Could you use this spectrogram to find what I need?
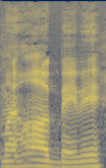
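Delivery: soft mock cool-guy voice; imitating boastful boyfriend. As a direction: drop the volume for a smug mock come-on. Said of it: "this guy being like".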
